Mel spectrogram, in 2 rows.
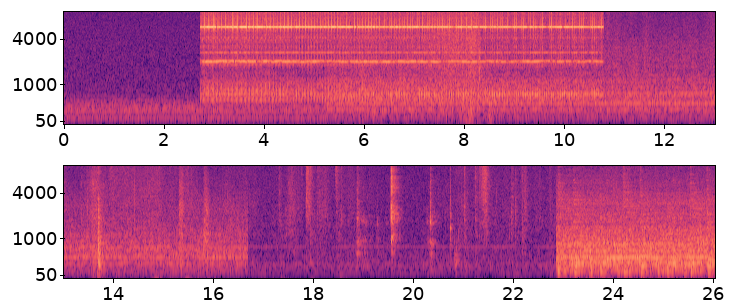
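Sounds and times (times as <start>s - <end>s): alarm clock bell ringing: 2.8s - 10.8s.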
